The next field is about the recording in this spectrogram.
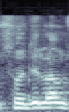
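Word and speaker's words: सुजलाम्: वंदे मातरम सुजलम सुफलम मलयज शीतलम सस्य श्यामलाम मातरम शुभ्र ज्योत्सना पुलकित यामिनी। सुजलम सुफलम नहीं है, सुजलाम सुफलम है।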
